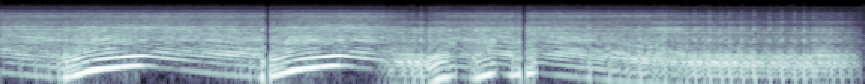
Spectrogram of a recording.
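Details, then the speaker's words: Poulan Pro chainsaw after fixing a clogged air filter and sharpening the chain: snaps up to a high buzzing scream and drops back cleanly several times, no bogging or stumbling; normal running. "you can see how it works better with the clean filter"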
